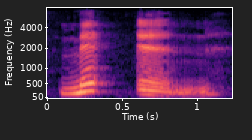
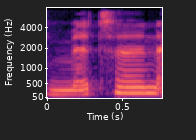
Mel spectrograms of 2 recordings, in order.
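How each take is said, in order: First: The middle t is replaced by a glottal stop. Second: The middle t is pronounced as a clear t.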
